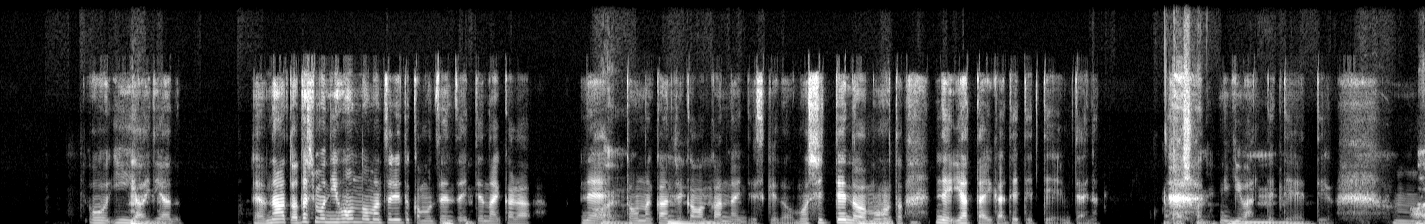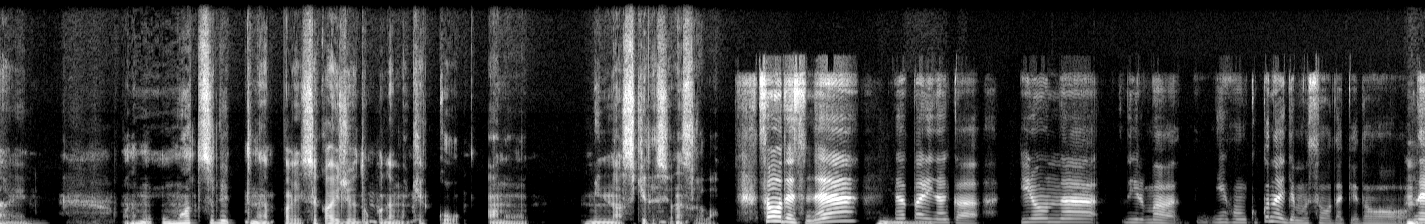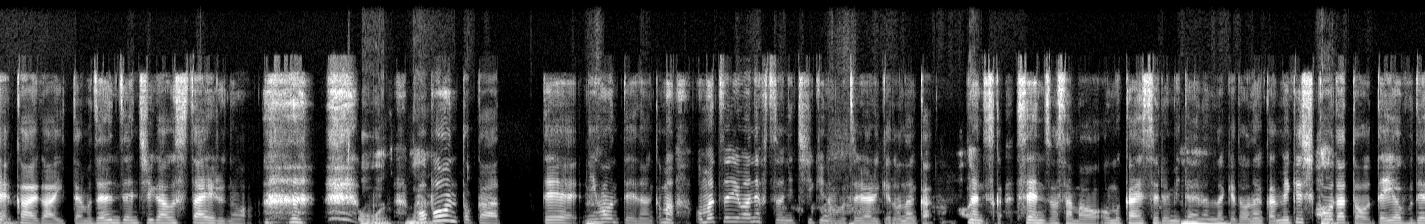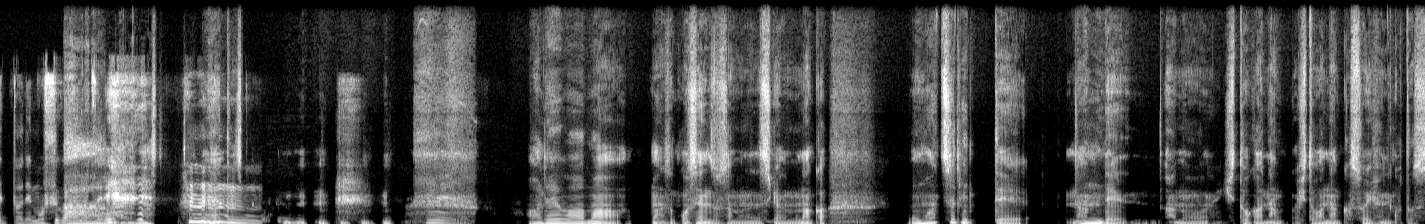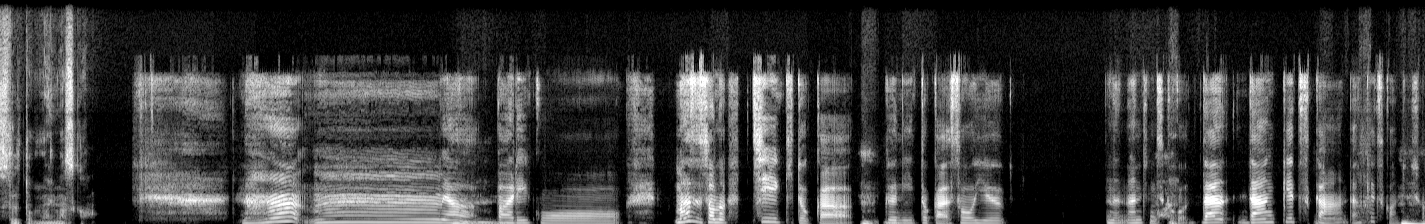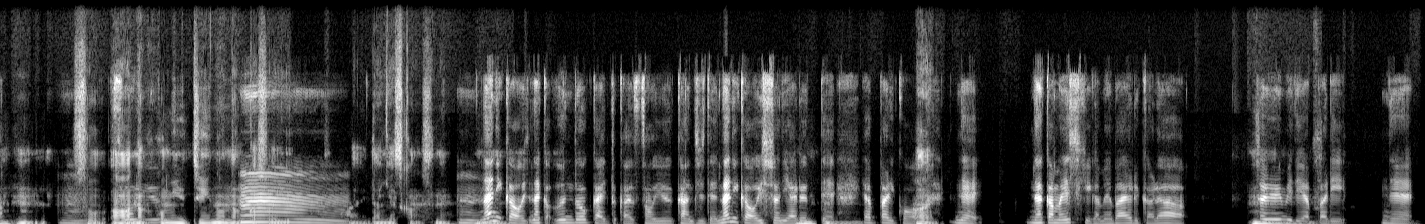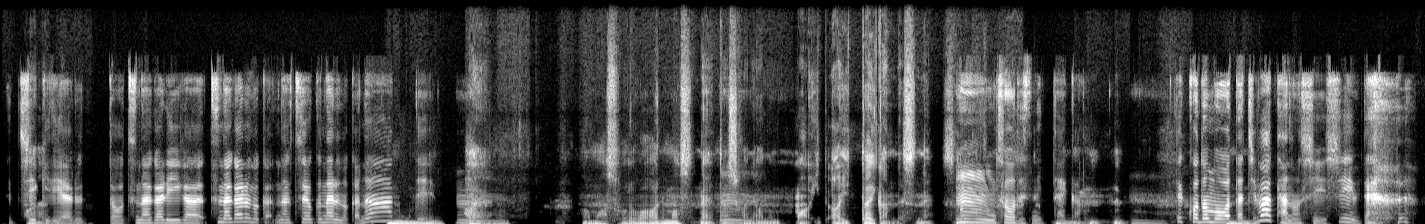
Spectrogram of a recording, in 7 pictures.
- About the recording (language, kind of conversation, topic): Japanese, unstructured, なぜ人はお祭りを大切にするのでしょうか？
- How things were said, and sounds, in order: other background noise; chuckle; chuckle; distorted speech; in English: "デイオブデッド"; unintelligible speech; laugh; "団結感" said as "だんげつかん"; tapping; laughing while speaking: "みたいな"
